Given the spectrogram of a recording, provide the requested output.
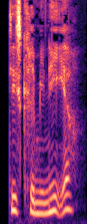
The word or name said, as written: diskriminere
